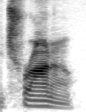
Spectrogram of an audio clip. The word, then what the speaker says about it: Toronto: If I was in Canada, I'd say Toronto. As a local, you don't pronounce that second T.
